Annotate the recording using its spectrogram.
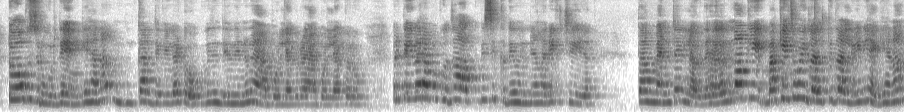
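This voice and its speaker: A young woman with a rural Punjabi accent talks fast in a high, bright voice, rambling from one thought to the next and tagging her sentences with little fillers. She sounds like she is chatting as she cooks. The kitchen around her rings with echo. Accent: rural Malwa Punjabi. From Punjab, India. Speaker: cooking vlogger. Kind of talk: casual chat while cooking. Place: home kitchen.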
